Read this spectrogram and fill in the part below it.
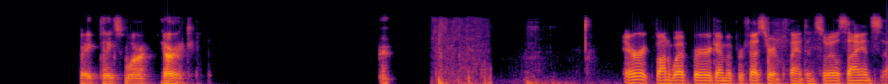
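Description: A man speaks calmly through an online call, with short pauses.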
